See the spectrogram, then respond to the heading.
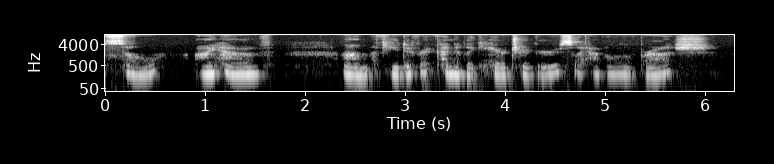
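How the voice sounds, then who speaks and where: Soft-spoken and somewhat breathy, a woman whispers. She goes at a fairly slow pace. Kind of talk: ASMR soft spoken talk to camera with travel stories. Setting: home recording with fridge motor noise in background. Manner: soft-spoken, whispering.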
